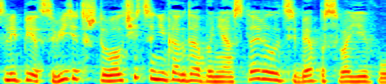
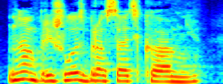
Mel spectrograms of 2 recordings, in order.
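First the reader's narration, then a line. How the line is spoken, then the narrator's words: Unhappy voice. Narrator (Russian): сказала Ария несчастным голосом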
